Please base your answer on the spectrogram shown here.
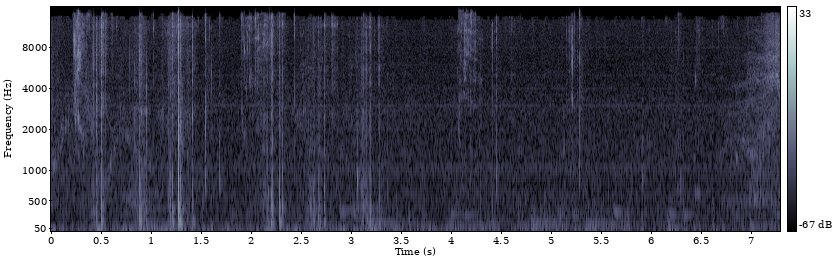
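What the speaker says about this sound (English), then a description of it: "I apologize if you hear me crunching ice in the background" Someone crunches ice in their mouth with a few sharp, close bites and crackles scattered over a quiet background while gameplay of Jak and Daxter murmurs underneath.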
